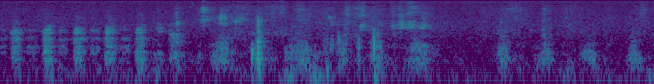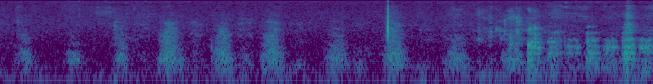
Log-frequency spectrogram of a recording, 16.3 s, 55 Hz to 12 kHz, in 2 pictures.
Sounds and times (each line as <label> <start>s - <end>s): panting 0.0s - 5.4s
Dog Noises 0.0s - 5.5s
Dog Noises 6.2s - 16.3s
sniffing 6.2s - 16.3s
panting 6.2s - 16.3s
